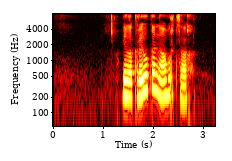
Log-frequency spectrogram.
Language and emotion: Russian, neutral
